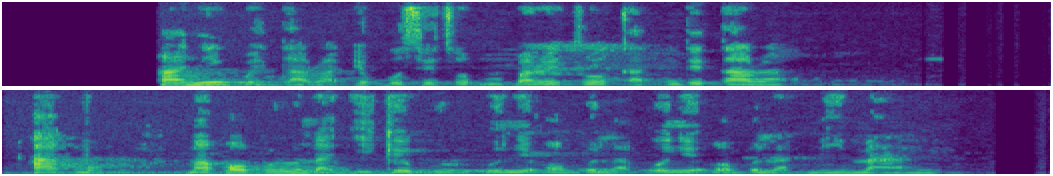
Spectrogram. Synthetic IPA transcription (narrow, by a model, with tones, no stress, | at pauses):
a˨ɲɪ˦kʷe˨ta˨ɾa̰˨ʔɪ˦kʷʊ˦sɪ˦tʊ˦ŋ͡m̩˦k͡pa˦ɾɪ˦tʊ˦ka˨n̩˦dɪ˦ta˨ɾa˦ | a˨k͡pʊ˨ma˨ʔɔ˦bʊ˦ɾʊ˦na˨ʔi˦ke˦ɡʷu˨ɾu˨o˦ɲe˦ʔɔ˦bʊ˦la̰˨o˦ɲe˦ʔɔ˦bʊ˦la˨ni˦ma˦a˨ɲɪ˦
